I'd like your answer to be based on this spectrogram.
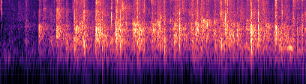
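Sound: audience applause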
